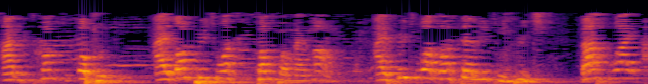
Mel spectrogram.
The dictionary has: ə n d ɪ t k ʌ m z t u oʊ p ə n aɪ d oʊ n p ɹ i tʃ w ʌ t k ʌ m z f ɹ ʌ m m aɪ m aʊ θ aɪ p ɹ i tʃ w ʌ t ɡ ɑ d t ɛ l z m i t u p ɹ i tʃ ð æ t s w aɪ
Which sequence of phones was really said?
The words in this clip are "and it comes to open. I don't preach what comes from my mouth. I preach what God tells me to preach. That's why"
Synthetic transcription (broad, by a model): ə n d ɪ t k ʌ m t u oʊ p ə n aɪ d oʊ n p ɹ i tʃ w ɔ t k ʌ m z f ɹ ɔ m m aɪ m aʊ θ aɪ p ɹ i tʃ w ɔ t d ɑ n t ɛ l m i t u p ɹ i tʃ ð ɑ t s w aɪ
